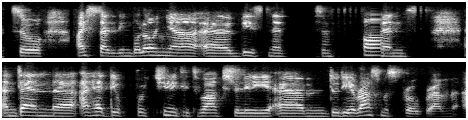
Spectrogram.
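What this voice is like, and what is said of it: Italian accent. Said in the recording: “as you can hear from my accent, I'm Italian.”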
